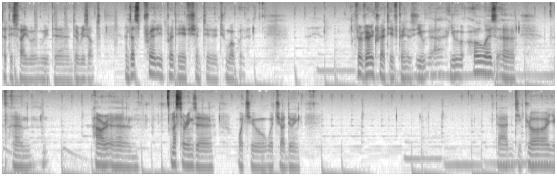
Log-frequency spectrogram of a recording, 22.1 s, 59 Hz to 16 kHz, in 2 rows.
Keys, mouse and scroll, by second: 5.2 drag, 7.0-8.2 scroll down 2, 8.8-9.8 scroll down 1, 9.8-11.3 drag, 17.3 click.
